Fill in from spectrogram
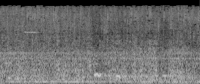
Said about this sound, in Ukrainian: Бо коли було включалося, то воно вже журчало би. Вода.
